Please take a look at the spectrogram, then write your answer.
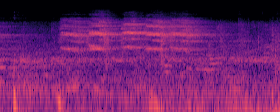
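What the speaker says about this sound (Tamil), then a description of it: "ஸோ இங்கே பார்த்தீங்கன்னா மயில் இருக்குது" A peacock at a bird park in Kandy lets out a few loud, harsh squawks from nearby, set against outdoor background noise.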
